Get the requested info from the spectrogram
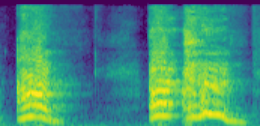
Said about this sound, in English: Enter Merriman. When he enters, he coughs loudly, seeing the situation.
